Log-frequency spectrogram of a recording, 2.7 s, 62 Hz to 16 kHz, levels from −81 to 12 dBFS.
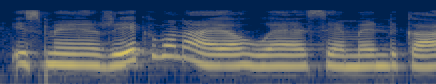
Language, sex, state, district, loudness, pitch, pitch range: Hindi, male, Jharkhand, Garhwa, -16 LUFS, 215 Hz, 210-230 Hz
